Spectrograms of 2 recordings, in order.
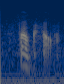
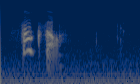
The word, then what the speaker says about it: forecastle: ship but it's pronounced fo'c'sle why is that try pronouncing it like an english sailor with no formal education Oh Castle fo'c'sle over time it whittle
